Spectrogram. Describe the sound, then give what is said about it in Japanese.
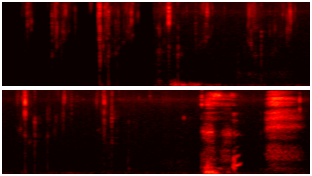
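Lotion being spread over skin gives faint, wet clicks and soft sticky ticks, broken by a few louder squelching, squishy bursts. No one speaks. “滑りよくするために、ローション塗るよ。”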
